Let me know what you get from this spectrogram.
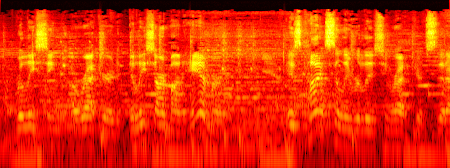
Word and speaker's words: Armand Hammer: Armand Hammer. – Oh, okay, I totally mispronounced that. – Armand Hammer, like, you know, like.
